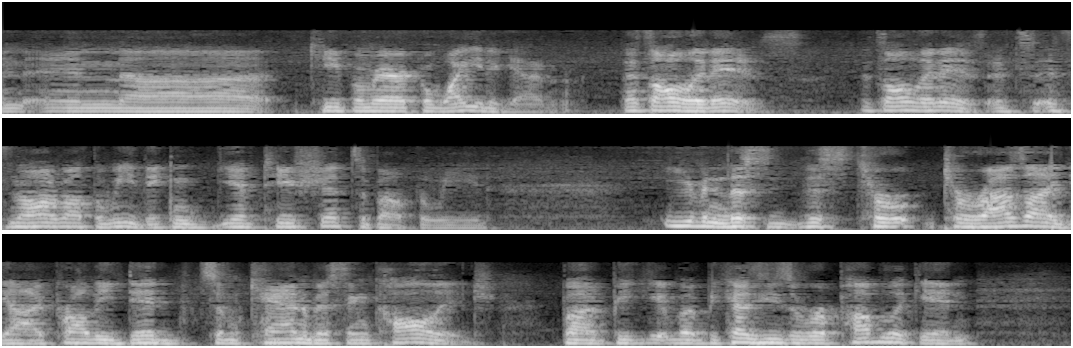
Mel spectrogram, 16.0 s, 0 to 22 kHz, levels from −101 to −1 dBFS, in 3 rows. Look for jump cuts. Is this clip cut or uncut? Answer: uncut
